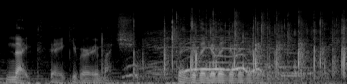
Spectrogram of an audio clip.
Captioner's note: applause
